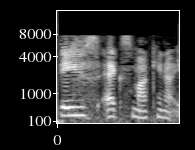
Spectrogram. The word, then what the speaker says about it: Deus Ex Machina: Is that Latin, Deus Ex Machina? – Yeah. – How do I pronounce it? Yeah. – Deus Ex Machina, yeah.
